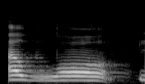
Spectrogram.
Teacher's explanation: लाम मोटा पढ़ेंगे और खड़ा ज़बर इसको लंबा करेंगे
